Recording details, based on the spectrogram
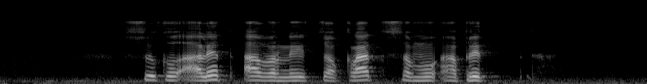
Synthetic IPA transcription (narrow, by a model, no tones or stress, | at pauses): sukoʔa̰lɪt̪̚awərnit͡ʃɔklat̪̚səmuʔab̥ɾɪt̪̚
